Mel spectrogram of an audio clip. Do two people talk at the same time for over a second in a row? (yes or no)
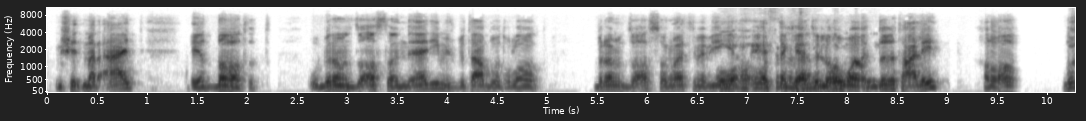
yes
